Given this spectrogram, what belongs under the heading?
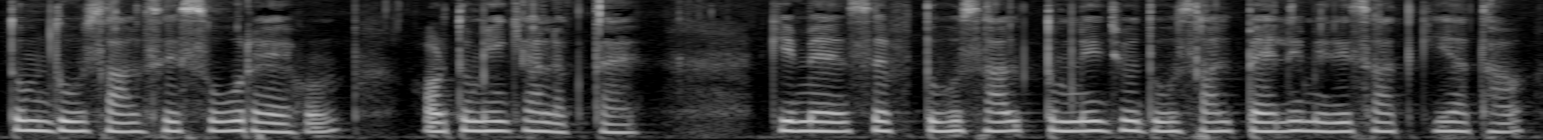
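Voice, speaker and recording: A cold, proud queen, nursing an old grievance, read by a woman narrating a story recap. She speaks slowly in a dark, mellow tone with a flat line. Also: mid-range voice, lightly acted.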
